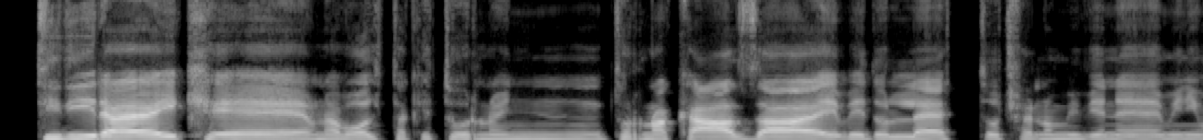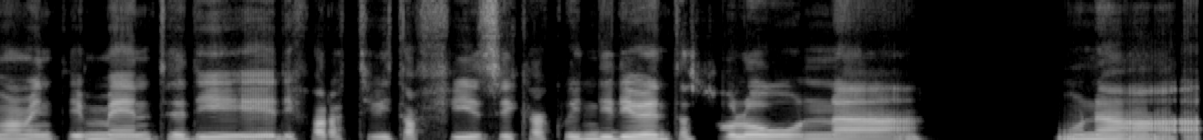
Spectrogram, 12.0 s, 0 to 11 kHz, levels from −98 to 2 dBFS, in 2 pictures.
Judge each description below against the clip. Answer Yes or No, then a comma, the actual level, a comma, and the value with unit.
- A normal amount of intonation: No, narrow, 2.1 semitones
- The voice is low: No, medium, 165 Hz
